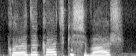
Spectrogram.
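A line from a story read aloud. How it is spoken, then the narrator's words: Laughing. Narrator (Turkish): Gwilym gülerek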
